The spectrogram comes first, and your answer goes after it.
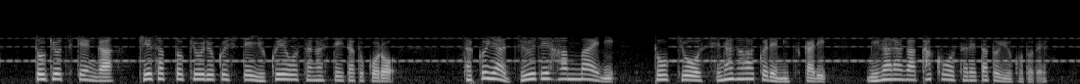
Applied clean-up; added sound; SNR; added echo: none; Bowed string instrument; 16 dB; none.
